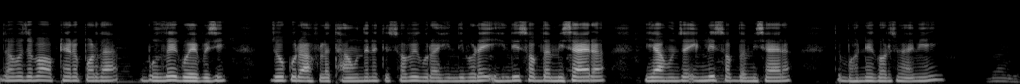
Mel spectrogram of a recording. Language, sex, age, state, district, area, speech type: Nepali, male, 45-60, West Bengal, Darjeeling, rural, spontaneous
